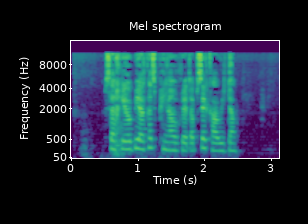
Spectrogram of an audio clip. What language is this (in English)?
Georgian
